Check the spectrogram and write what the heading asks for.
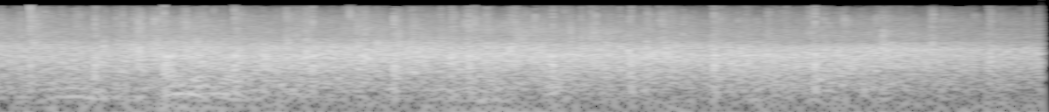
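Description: An audience applauds steadily for several seconds at the start of a worship service, thanking two musicians who played at the beginning, a dense, even wash of many hands clapping at a constant, fairly loud level with no voices rising above it.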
